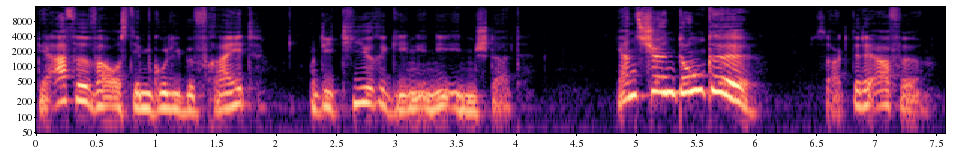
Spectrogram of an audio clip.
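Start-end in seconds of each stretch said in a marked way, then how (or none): 4.8-6.0 high, loud monkey voice. Acted. Monkey remarks on the dark, high and loud. Monkey's line in read story.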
